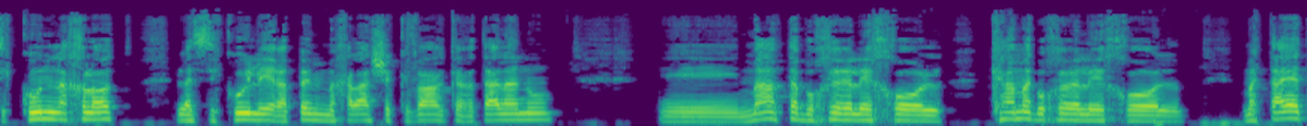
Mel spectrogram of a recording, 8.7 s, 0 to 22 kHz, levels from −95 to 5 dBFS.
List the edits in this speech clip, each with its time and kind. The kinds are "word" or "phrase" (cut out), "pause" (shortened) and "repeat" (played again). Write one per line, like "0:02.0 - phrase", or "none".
0:06.9 - word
